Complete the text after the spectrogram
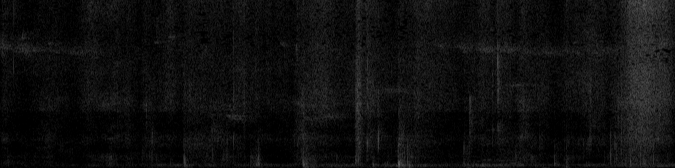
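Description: Footsteps crunch on a dirt path.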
